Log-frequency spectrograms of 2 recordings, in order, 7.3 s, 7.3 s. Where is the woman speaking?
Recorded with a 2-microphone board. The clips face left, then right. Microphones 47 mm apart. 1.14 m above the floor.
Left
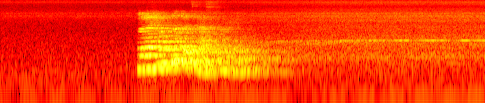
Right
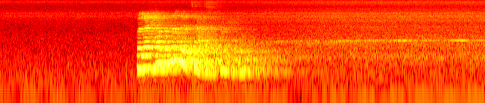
60° right (ahead or behind), 1.8 m.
